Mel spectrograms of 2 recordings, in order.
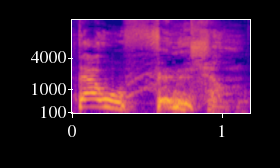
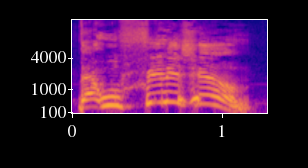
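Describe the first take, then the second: First: It is said in a Mortal Kombat announcer voice. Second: It is said in her normal speaking voice.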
